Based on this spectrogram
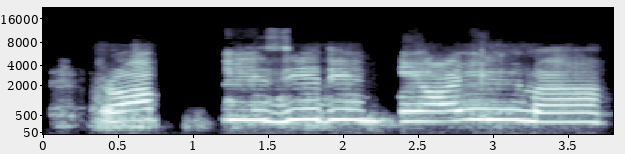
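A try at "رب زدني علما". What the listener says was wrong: হ্যাঁ আপনার এখানে আবার টান কম হচ্ছে, এখানে একটু একটু টান দিতে হবে। রব্বি জিদনি ইলমা।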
